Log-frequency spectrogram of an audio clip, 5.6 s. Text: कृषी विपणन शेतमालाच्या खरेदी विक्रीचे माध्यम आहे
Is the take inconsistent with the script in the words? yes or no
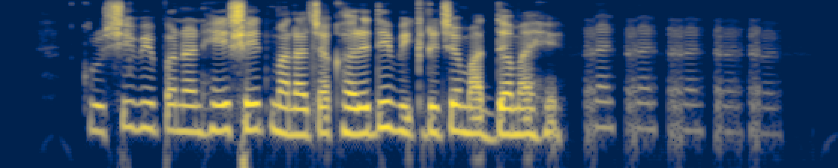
yes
